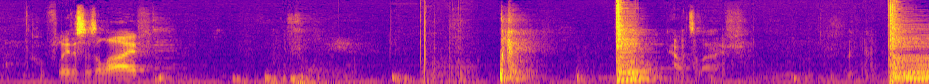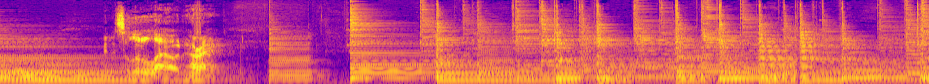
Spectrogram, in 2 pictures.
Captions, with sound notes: Hopefully this is alive... (speaker pops) (strums guitar) Now it's alive. And it's a little loud. All right. (acoustic folk music)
